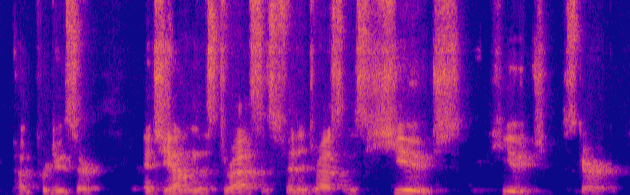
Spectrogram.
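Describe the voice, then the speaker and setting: An ordinary speaking voice from a man at medium pitch and a moderate pace. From United States. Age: 60s. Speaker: fashion designer. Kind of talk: interview.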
